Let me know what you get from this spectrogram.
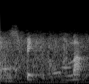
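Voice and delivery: ordinary delivery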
